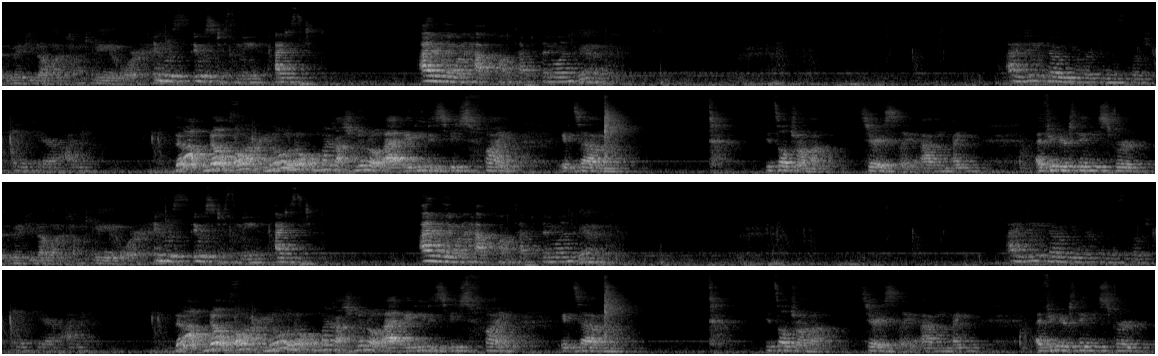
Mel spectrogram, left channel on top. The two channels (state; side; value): normal; both; correlation 0.39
